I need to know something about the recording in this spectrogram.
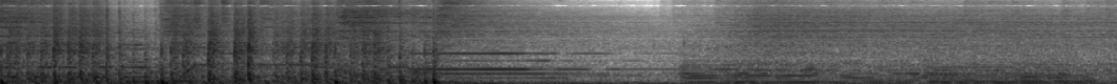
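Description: Acoustic drum kit played in a fast, dense fill over backing music, ending on one strong hit about three seconds in. After that the drums stop and only the backing music's held chords carry on, changing chord about five seconds in.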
